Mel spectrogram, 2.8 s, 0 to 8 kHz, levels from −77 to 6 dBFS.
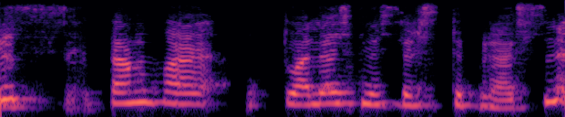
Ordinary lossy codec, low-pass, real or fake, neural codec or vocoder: Opus, 32 kbps; 7.2 kHz; fake; codec, 44.1 kHz, 1.7 kbps, Pupu-Codec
